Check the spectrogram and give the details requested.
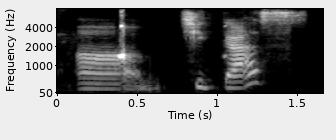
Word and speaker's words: chicas: Yeah, and the funny thing is that they don't pronounce S in the end. For example, chicas, they would pronounce chicas as chica.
